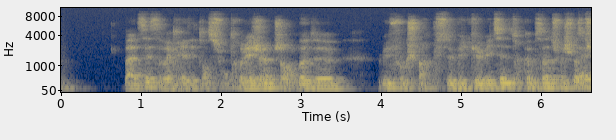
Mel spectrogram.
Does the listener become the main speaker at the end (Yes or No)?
Yes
